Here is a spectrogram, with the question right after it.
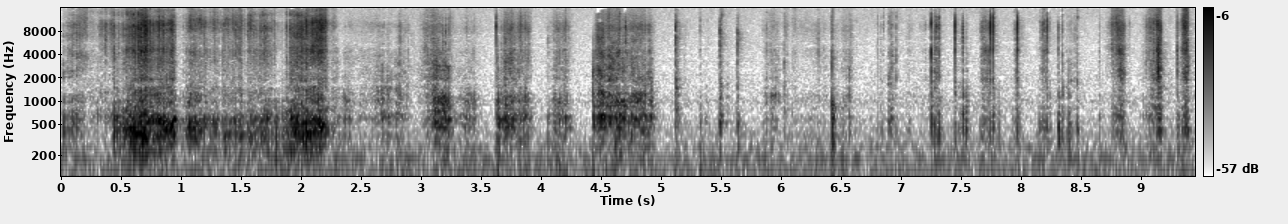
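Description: Long nails scratch the tan rubber bottom of a canvas sneaker's platform sole, making two loud, rasping, tearing-like scrapes in the first two seconds, followed by softer scratching. The shoe is then turned to show its black canvas upper and white sole, and a quick run of short, light clicks and scratches fills the rest of the clip over a low, steady hum.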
